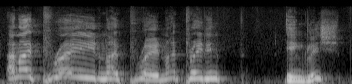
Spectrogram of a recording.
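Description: Afrikaans-native male teacher, 40s, high mellow voice, earnest and self-correcting, studio lapel mic. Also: measured pace, vocal fry. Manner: earnest, animated hand gestures, frequent self-corrections. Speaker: Bible teacher. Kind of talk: teaching session to camera. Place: studio with dark backdrop.

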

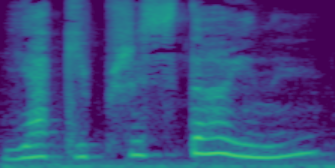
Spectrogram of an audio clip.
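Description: Gentle, slow-spoken troll mother. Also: a little high, husky, full character voice. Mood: sympathetic. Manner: gentle, polite, naive. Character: kindly, naive troll mother, polite and curious. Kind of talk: Polish radio play acting.

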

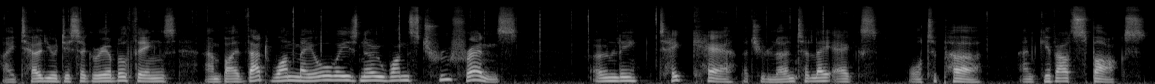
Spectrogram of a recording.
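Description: A storyteller voicing a conceited, bossy hen who lectures in a raised, high voice. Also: steady tone, takes it slowly, a little mellow. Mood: scolding. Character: bossy conceited hen, scolding and self-important. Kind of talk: storybook reading.

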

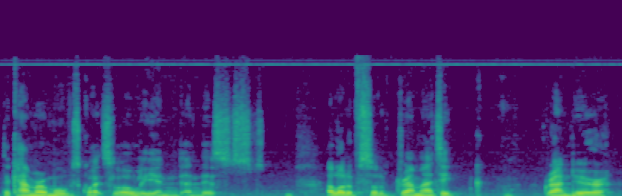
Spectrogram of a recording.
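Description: A man discusses film casually as a podcast co-host, in a hesitant, halting way. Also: lowish voice, little pitch movement, a little mellow. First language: Finnish. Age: 40s. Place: small indoor stage with curtains, seated at a table.

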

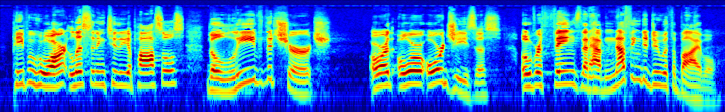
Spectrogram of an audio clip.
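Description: A man in his thirties preaching a casual, animated sermon on a church stage. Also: high voice. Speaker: pastor. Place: church stage with drum kit. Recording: long hall reverb in church.

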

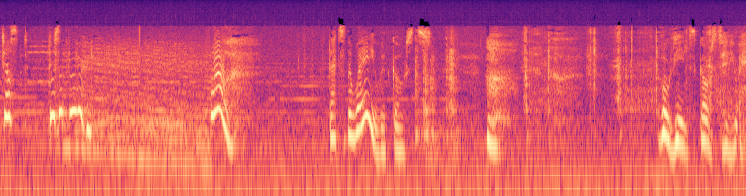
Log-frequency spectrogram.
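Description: High-voiced wistful widow, old radio. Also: female voice, wildly swooping pitch, very slow, long pauses, over music, full character voice. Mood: wry. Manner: emotional, theatrical. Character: devoted, wistful middle-aged widow, insistent and plaintive. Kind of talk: 1970s radio drama acting. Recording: dull, noisy old radio broadcast recording.

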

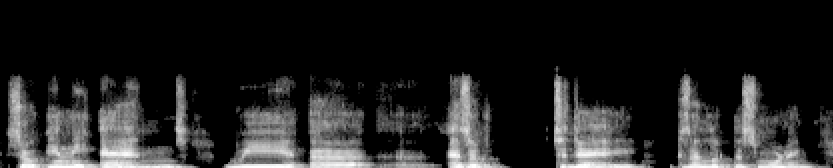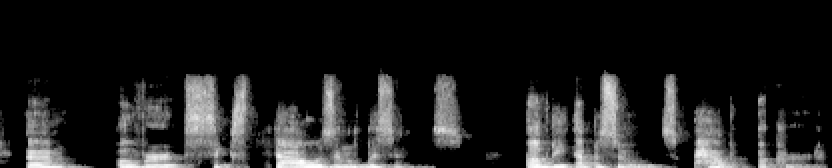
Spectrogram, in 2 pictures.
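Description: A man's voice: on the high side, animated, slow, breathy edge. A man in his forties giving an informal presentation over a video call from an office, as a theatre director. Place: small office, indoors. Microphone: computer mic on a video call.

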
